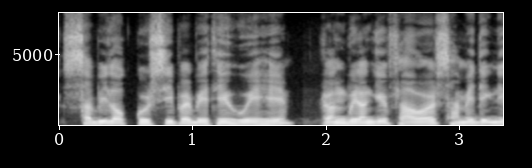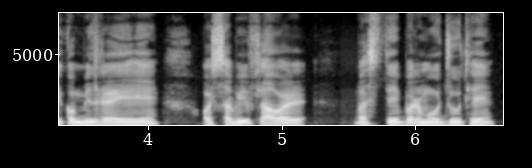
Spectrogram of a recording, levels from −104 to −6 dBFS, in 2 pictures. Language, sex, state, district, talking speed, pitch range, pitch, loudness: Hindi, male, Arunachal Pradesh, Longding, 205 wpm, 120-145 Hz, 130 Hz, -15 LUFS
